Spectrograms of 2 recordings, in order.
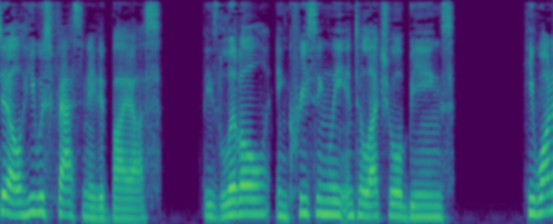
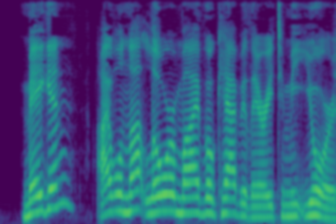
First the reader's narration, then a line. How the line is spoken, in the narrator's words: he said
